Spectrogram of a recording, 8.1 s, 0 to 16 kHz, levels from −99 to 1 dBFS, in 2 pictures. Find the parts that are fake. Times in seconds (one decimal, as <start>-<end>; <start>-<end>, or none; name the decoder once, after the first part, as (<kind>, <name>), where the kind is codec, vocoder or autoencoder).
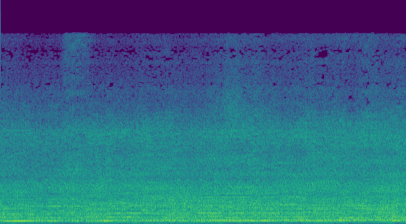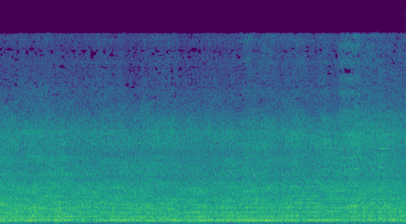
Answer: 0.0-7.6 (codec, SNAC)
